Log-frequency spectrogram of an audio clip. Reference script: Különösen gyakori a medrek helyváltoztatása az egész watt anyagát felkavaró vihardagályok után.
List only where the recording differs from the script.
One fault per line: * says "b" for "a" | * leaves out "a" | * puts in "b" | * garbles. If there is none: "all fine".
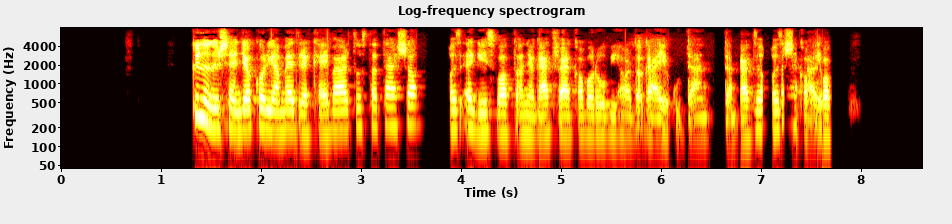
* garbles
